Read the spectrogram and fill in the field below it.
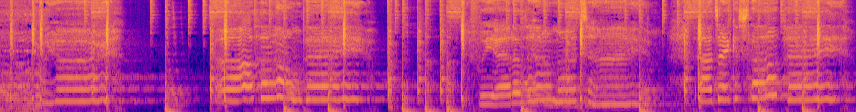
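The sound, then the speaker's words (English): A song plays with a woman singing sustained melodic lines over a steady beat of crisp percussive hits, briefly dropping out twice before the full arrangement returns. “Well, and you can hear, so like, she's singing.”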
